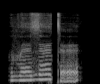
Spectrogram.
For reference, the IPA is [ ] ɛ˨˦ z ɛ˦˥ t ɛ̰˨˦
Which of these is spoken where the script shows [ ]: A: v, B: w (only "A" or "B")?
A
